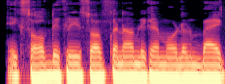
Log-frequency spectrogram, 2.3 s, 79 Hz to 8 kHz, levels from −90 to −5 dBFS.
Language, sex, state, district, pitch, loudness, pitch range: Hindi, male, Chhattisgarh, Bastar, 120 Hz, -9 LUFS, 115-120 Hz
